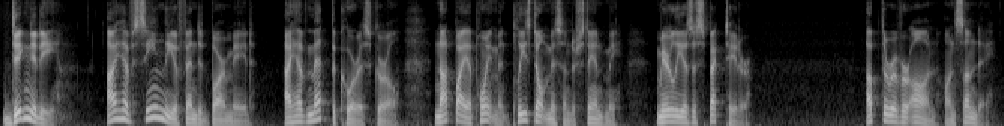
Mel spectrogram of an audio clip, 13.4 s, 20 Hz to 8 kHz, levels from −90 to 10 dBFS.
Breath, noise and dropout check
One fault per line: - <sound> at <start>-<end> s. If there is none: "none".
none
